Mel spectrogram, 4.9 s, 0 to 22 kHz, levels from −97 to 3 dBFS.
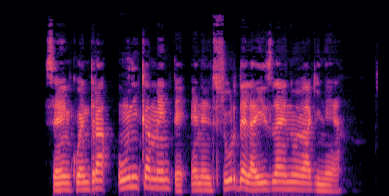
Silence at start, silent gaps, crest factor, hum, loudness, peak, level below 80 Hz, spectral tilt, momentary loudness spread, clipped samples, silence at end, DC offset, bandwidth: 0.6 s; none; 18 dB; none; -24 LUFS; -6 dBFS; -72 dBFS; -4 dB/octave; 8 LU; under 0.1%; 0.6 s; under 0.1%; 16 kHz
